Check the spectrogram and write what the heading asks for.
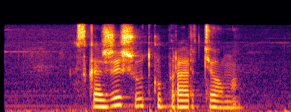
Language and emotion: Russian, neutral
